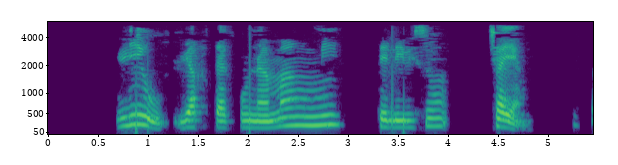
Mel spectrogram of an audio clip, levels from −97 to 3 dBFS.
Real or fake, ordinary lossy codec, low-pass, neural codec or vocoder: real; MP3, 32 kbps; 5.4 kHz; none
